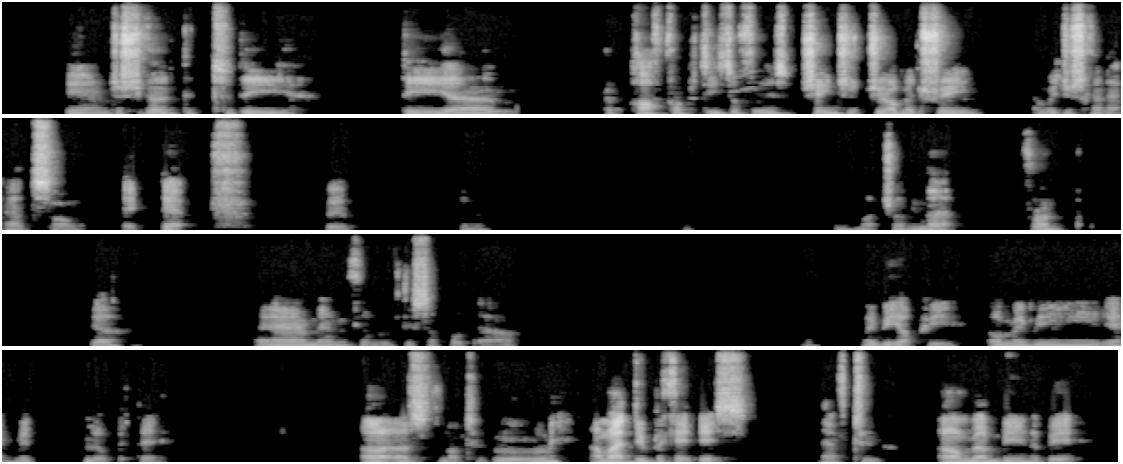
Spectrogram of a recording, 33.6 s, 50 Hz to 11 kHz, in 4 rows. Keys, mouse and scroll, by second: 0.2 click, 5.5 click, 6.2 middle click, 9.3-15.3 drag, 16.5 click, 16.9 middle click, 17.9 click, 18.7-20.0 drag, 20.2 click, 20.6-21.8 middle drag, 22.3 click, 23.0-25.8 drag, 26.2 click, 26.6-28.3 middle drag, 28.9 click, 30.1 shift+d, 30.8-33.5 drag.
